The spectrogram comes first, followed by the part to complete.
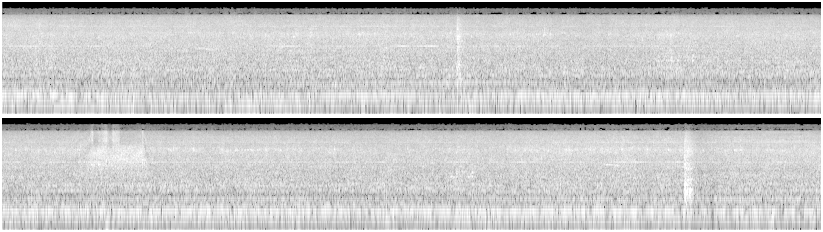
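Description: Steady mechanical hum and hiss of a fish shop's aquarium air pumps and filters, with a constant low hum underneath. A short louder hiss comes a little past halfway.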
